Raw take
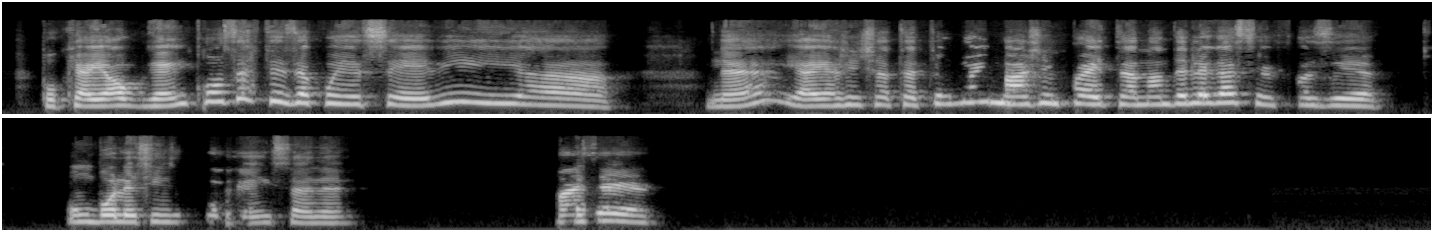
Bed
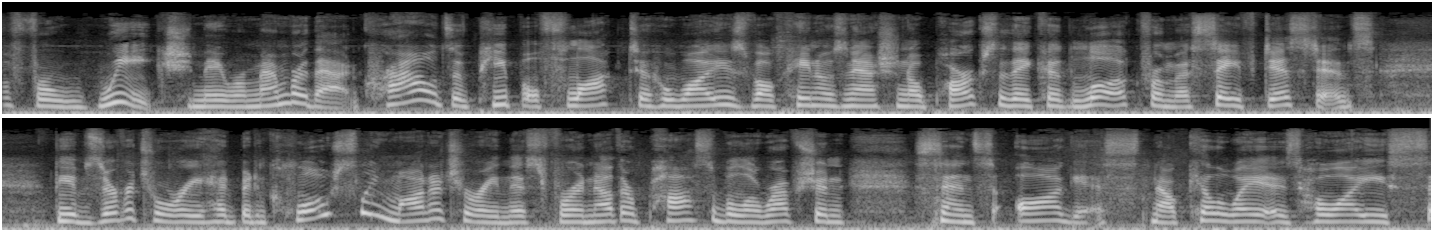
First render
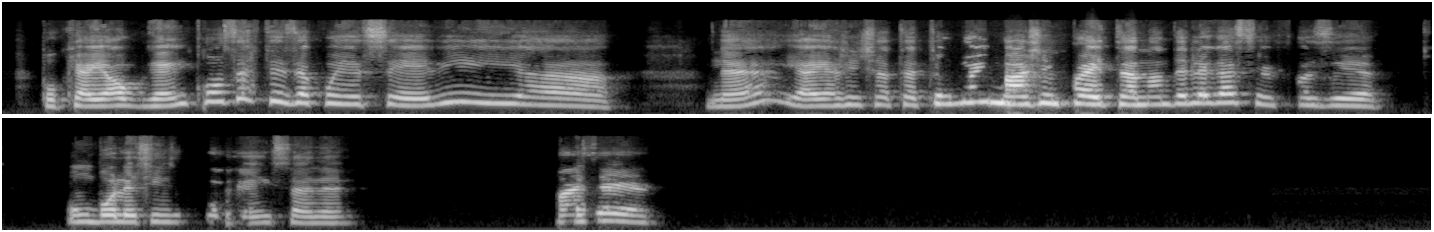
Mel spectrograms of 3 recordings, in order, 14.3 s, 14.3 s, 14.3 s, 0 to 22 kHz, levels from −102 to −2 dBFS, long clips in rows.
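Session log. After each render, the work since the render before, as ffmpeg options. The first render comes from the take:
-filter_complex "[0:a]asplit=3[s0][s1][s2];[s0]afade=t=out:st=4.62:d=0.02[s3];[s1]acontrast=74,afade=t=in:st=4.62:d=0.02,afade=t=out:st=5.71:d=0.02[s4];[s2]afade=t=in:st=5.71:d=0.02[s5];[s3][s4][s5]amix=inputs=3:normalize=0"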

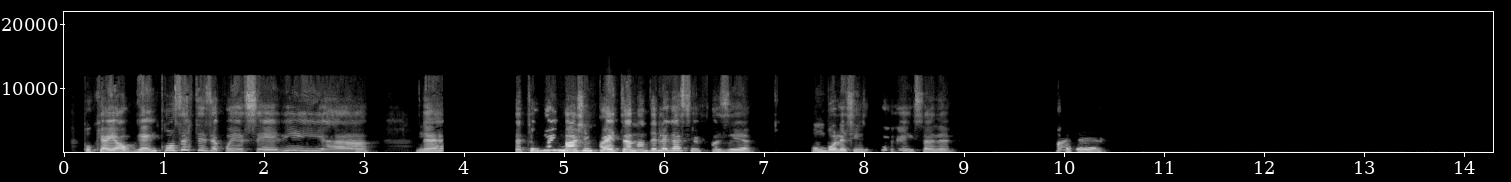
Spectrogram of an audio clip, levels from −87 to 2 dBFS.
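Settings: -filter_complex "[0:a]asettb=1/sr,asplit=3[s0][s1][s2];[s0]atrim=end=1.314[s3];[s1]atrim=start=1.31:end=2.92,asetpts=PTS-STARTPTS,afade=t=in:d=0.004:c=qsin,afade=t=out:st=1.606:d=0.004:c=qsin,highpass=f=1000:p=1[s4];[s2]atrim=start=2.916[s5];[s3][s4]acrossfade=d=0.004:c1=hsin:c2=qsin[s6];[s6][s5]acrossfade=d=0.004:c1=qsin:c2=hsin,asplit=3[s7][s8][s9];[s7]afade=t=out:st=9.95:d=0.02[s10];[s8]lowpass=f=1100:w=0.5412,lowpass=f=1100:w=1.3066,afade=t=in:st=9.95:d=0.02,afade=t=out:st=10.35:d=0.02[s11];[s9]afade=t=in:st=10.35:d=0.02[s12];[s10][s11][s12]amix=inputs=3:normalize=0,asplit=3[s13][s14][s15];[s13]atrim=end=3.79,asetpts=PTS-STARTPTS,afade=t=out:st=3.786:d=0.004:c=hsin[s16];[s14]atrim=start=3.79:end=4.52,asetpts=PTS-STARTPTS,volume=0[s17];[s15]atrim=start=4.52,asetpts=PTS-STARTPTS,afade=t=in:d=0.004:c=hsin[s18];[s16][s17][s18]concat=n=3:v=0:a=1"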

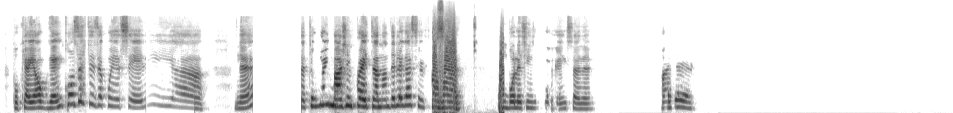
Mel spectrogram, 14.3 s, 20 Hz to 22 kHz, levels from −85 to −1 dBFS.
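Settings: -filter_complex "[0:a]asettb=1/sr,asplit=3[s0][s1][s2];[s0]atrim=end=0.714[s3];[s1]atrim=start=0.71:end=1.29,asetpts=PTS-STARTPTS,afade=t=in:d=0.004:c=qsin,afade=t=out:st=0.576:d=0.004:c=qsin,asplit=2[s4][s5];[s5]adelay=16,volume=0.631[s6];[s4][s6]amix=inputs=2:normalize=0,atrim=end_sample=25578[s7];[s2]atrim=start=1.286[s8];[s3][s7]acrossfade=d=0.004:c1=hsin:c2=qsin[s9];[s9][s8]acrossfade=d=0.004:c1=qsin:c2=hsin,asettb=1/sr,asplit=3[s10][s11][s12];[s10]atrim=end=6.484[s13];[s11]atrim=start=6.48:end=7.56,asetpts=PTS-STARTPTS,afade=t=in:d=0.004:c=qsin,afade=t=out:st=1.076:d=0.004:c=qsin,aeval=exprs='0.15*sin(PI/2*7.94*val(0)/0.15)':c=same[s14];[s12]atrim=start=7.556[s15];[s13][s14]acrossfade=d=0.004:c1=hsin:c2=qsin[s16];[s16][s15]acrossfade=d=0.004:c1=qsin:c2=hsin,asplit=2[s17][s18];[s17]atrim=end=2.19,asetpts=PTS-STARTPTS,afade=t=out:st=2.186:d=0.004:c=hsin[s19];[s18]atrim=start=2.19,asetpts=PTS-STARTPTS,afade=t=in:d=0.76[s20];[s19][s20]concat=n=2:v=0:a=1"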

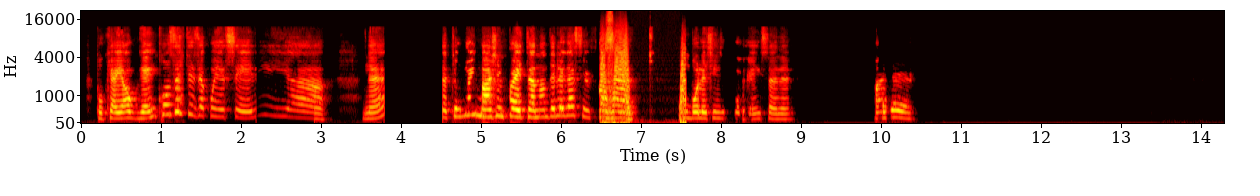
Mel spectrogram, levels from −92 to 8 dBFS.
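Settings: -af "equalizer=f=310:t=o:w=0.47:g=-12,aecho=1:1:2.3:0.54"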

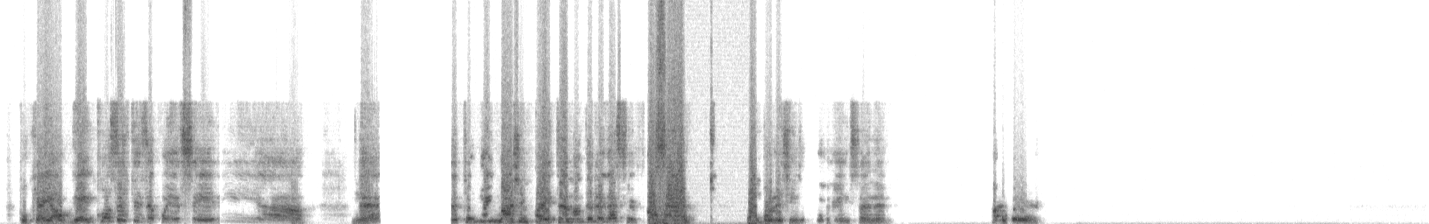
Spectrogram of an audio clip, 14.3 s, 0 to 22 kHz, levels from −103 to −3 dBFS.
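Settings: -af "asoftclip=type=hard:threshold=0.0794,afftfilt=real='hypot(re,im)*cos(2*PI*random(0))':imag='hypot(re,im)*sin(2*PI*random(1))':win_size=512:overlap=0.75"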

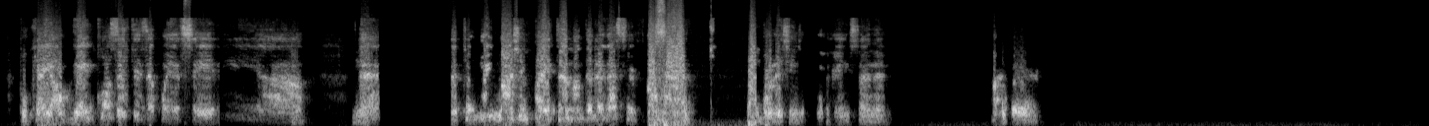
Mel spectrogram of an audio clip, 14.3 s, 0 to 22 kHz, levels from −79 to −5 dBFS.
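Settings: -af "volume=3.76"

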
